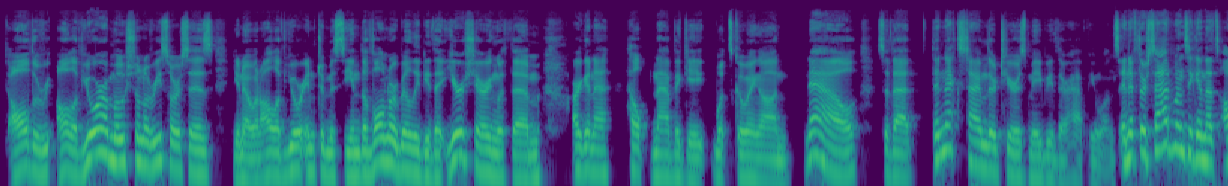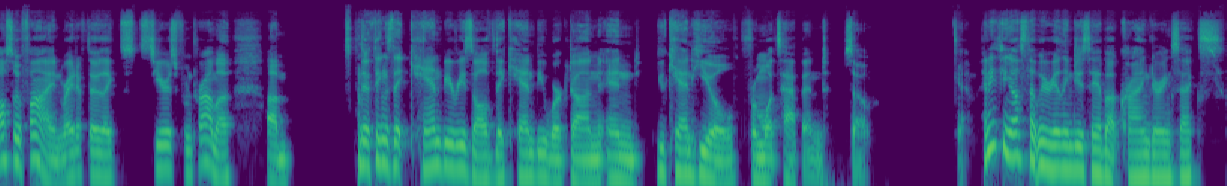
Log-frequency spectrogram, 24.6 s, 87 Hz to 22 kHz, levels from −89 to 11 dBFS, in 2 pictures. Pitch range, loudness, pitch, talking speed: 110-160 Hz, -23 LUFS, 125 Hz, 220 wpm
